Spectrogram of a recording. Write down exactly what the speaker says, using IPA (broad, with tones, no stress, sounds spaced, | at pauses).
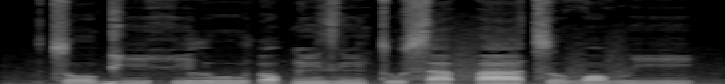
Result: t͡s oː˨ ɡ iː˨ h i˨˦ l uː˦˨ ɗ ɔ˦ k͡p ĩ˦ z ĩ˨ t u˨ s a˨ f aː˦ t͡s ʊ˦ v ɔ˦ v iː˦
